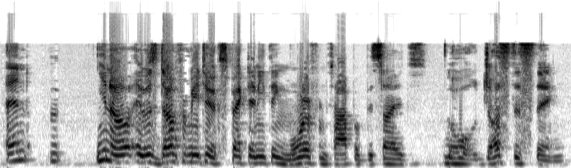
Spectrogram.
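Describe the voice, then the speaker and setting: A man's voice: fairly high pitch, normal speed, breathy edge, dull audio. A man giving an anime review as a frustrated, profane rant, stammering and repeating himself as he goes. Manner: frustrated, stammering, swears often.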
